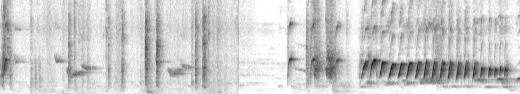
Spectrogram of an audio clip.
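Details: White-rumped shama of the jenggot dewa type, a caged fighter singing muntah beling style: scratchy, clicking broken notes in short bursts, a brief gap, then a loud high buzzy trill pulsing steadily for over a second.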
